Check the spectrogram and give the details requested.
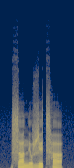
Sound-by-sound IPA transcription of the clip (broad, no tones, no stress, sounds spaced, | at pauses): s a n ɪ o̯ ɮ ɪ t͡sʰ a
